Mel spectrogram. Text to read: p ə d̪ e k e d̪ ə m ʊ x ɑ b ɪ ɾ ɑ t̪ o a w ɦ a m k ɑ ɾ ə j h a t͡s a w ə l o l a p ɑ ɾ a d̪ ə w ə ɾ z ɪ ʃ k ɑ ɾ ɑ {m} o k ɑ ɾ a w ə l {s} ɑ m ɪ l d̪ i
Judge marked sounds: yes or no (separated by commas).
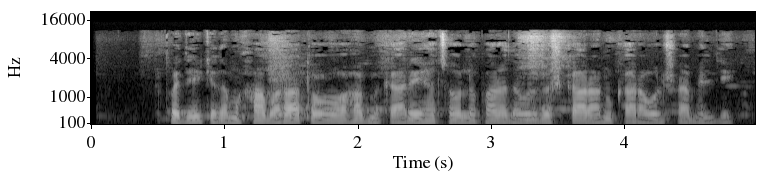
no, no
